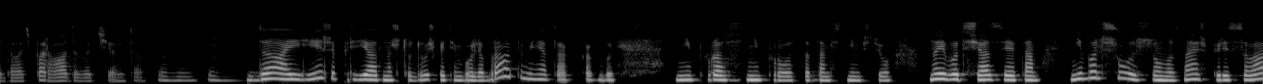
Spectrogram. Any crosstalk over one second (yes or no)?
no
